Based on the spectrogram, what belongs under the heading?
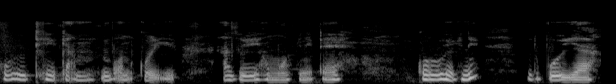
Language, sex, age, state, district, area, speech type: Assamese, female, 18-30, Assam, Sivasagar, rural, spontaneous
